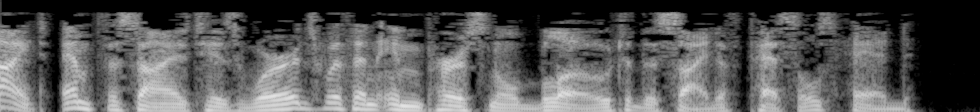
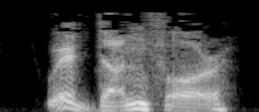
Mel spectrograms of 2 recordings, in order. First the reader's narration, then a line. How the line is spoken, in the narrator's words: Mortar muttered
